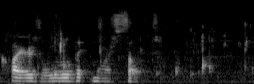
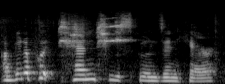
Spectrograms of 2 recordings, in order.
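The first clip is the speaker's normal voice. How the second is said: ordinary talk, nothing marked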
